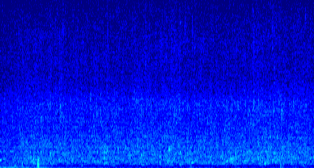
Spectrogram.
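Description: Water rushes and swirls over stones in a stream.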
